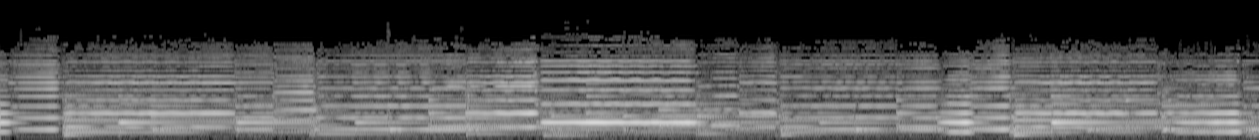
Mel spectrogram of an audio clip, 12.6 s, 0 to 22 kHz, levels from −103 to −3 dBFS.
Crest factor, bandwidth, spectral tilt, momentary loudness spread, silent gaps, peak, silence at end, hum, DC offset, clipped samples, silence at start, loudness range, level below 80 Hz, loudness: 16 dB; 7.6 kHz; -1.5 dB/octave; 11 LU; none; -16 dBFS; 0 s; none; under 0.1%; under 0.1%; 0 s; 6 LU; -80 dBFS; -32 LUFS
